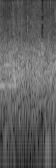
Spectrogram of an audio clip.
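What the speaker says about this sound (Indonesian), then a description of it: "Kita beri aplaus untuk Pak Anies." Audience at a Jakarta gubernatorial debate applauding for Anies, a brief dense wash of clapping from a crowd.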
